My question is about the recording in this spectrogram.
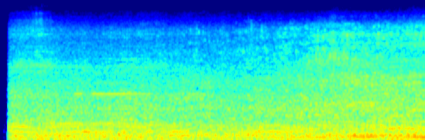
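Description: A motor vehicle engine running steadily amid street traffic noise, growing slightly louder near the end.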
